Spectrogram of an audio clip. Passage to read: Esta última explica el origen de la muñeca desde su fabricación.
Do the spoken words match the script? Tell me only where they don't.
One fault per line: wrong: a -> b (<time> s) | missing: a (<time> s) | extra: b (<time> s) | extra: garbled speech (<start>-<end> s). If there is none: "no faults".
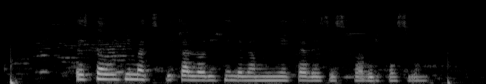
no faults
